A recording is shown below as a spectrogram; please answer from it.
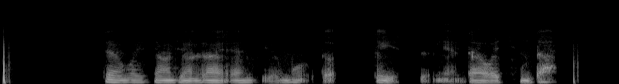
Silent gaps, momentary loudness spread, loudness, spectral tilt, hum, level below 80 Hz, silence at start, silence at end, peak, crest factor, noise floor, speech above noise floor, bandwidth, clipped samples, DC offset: none; 11 LU; -35 LUFS; -8.5 dB/octave; none; -60 dBFS; 0 s; 0.65 s; -8 dBFS; 26 dB; under -90 dBFS; over 57 dB; 5.8 kHz; under 0.1%; under 0.1%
